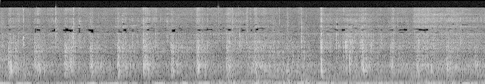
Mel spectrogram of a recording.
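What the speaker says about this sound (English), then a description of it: "Oh, there's one of them horse things." Horse hooves clip-clop in the survival video game ICARUS, a steady, moderately paced trot of soft repeated thuds heard fairly faintly against a quiet outdoor ambience.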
